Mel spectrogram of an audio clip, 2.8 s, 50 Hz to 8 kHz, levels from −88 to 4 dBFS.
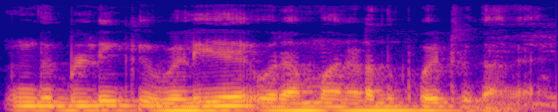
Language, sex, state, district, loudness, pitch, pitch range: Tamil, male, Tamil Nadu, Kanyakumari, -13 LUFS, 105 Hz, 100-110 Hz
